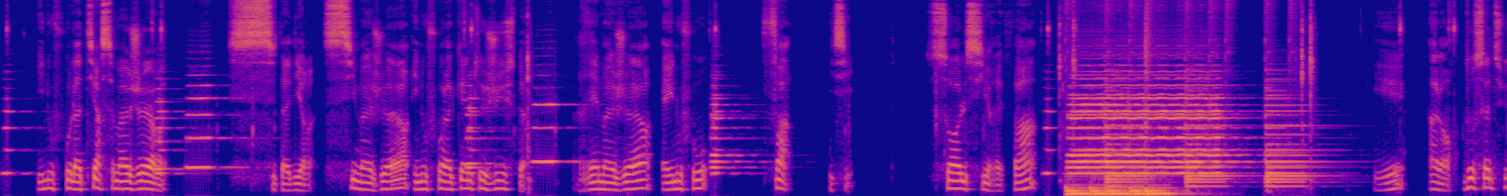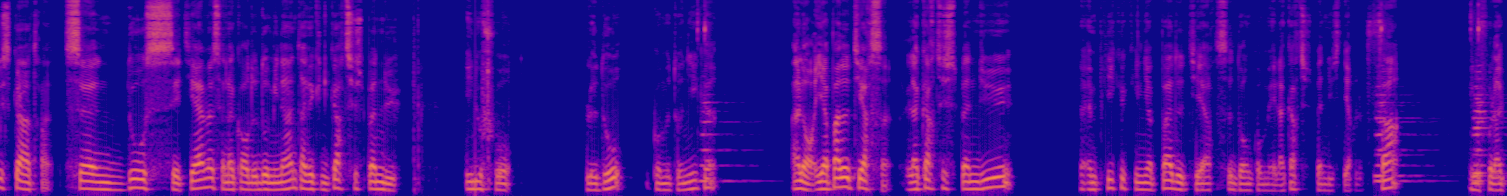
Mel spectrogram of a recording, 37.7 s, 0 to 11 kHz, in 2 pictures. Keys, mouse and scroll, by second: 1.9 click, 2.2 Up, 5.8 click, 6.6 Up, 8.8 click, 11.7 Escape, 13.0 click, 13.3 space, 16.3 space, 16.9 click, 17.3 click, 17.5 click, 18.1 click, 24.0 ,, 24.9 KP_7, 27.5 click, 35.9 click, 37.1 click.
